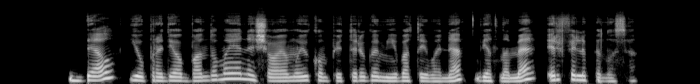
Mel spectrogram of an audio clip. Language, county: Lithuanian, Klaipėda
